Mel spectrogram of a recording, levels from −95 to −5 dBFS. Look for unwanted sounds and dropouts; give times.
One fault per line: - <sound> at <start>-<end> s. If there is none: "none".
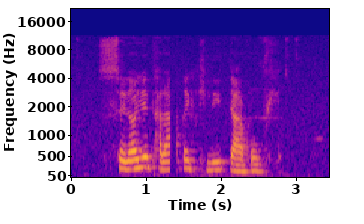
- dropout at 1.3-1.4 s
